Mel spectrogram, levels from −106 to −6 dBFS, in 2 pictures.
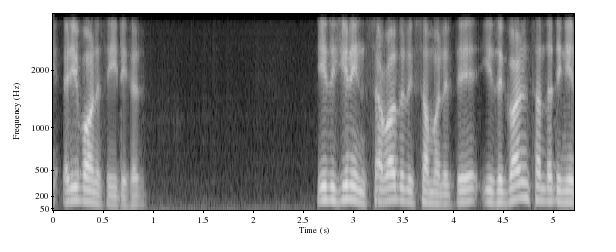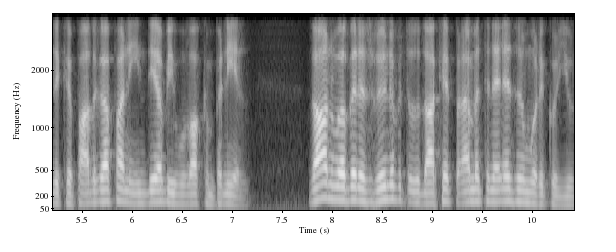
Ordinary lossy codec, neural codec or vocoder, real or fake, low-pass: none; codec, 16 kHz, 0.2 kbps, FocalCodec; fake; 3.6 kHz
